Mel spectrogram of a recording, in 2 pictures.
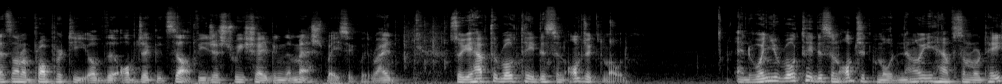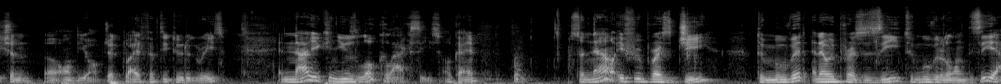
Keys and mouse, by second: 3.7 Tab, 4.1 ctrl+z, 4.3 ctrl+z, 4.5 ctrl+z, 5.0 Tab, 5.2 middle click, 5.6 r, 5.9 y, 12.2 middle click, 15.3 middle click, 15.7 shift+middle click, 16.2 middle click, 16.8 g, 18.7 z.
